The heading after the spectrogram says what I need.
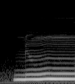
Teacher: نون کے اوپر بڑا مد ہے، یہاں پہ ہم نے اس کو 4 الف کے برابر کھینچ کر پڑھنا ہے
